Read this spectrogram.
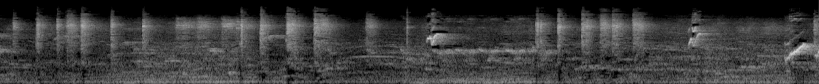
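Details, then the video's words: White-rumped shama singing vigorously (gacor): dense rapid harsh, scratchy high bursts repeated many times a second, with a few sharp whistled notes and a rising whistle near the end. "Suara Kicau Murai Batu Gacor Mantap"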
